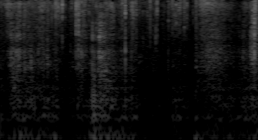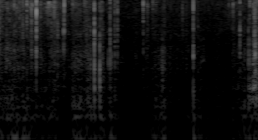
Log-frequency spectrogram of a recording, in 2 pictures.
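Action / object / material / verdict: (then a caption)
scrape / soap flakes / soap / none. Fingertips with purple nails press, crush and rub a pile of solid, brittle yellow dry soap shavings on a grey wooden surface. Dense, dry crunching and crinkling fills the clip, with sharp bright crackles standing out over the steady texture.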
